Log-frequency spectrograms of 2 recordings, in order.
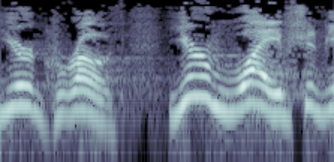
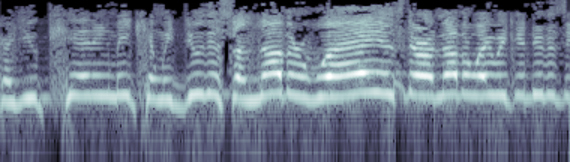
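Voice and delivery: exasperated protest; 5 semitones higher, 6 dB louder than usual. Retold or imitated. Believer protests to God.

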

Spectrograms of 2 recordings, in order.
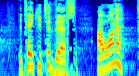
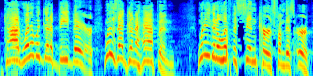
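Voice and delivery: higher, louder, pleading and impatient; impatient plea to God; 6 semitones higher, 5 dB louder than usual. Retold or imitated. Believer pleading with God to hurry, impatient cry. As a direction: beg God like a kid asking if we're there yet. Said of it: "It's like".

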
